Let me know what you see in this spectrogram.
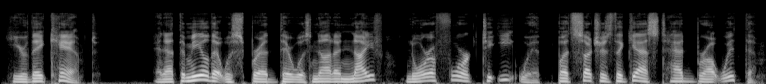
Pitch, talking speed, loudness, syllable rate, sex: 135 Hz, 235 wpm, -17 LUFS, 5.1 syllables/s, male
